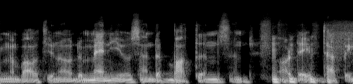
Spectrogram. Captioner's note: laughther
